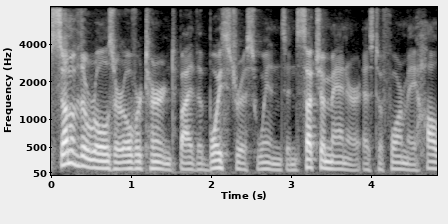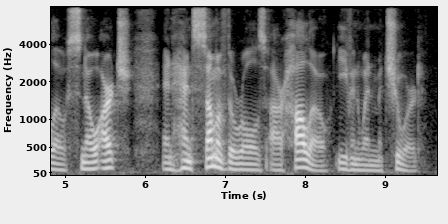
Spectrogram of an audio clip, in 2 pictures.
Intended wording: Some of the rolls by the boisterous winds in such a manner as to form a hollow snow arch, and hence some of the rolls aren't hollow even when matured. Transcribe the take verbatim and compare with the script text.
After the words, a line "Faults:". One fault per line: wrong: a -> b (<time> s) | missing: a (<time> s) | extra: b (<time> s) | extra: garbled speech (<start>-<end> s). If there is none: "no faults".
Some of the rolls are overturned by the boisterous winds in such a manner as to form a hollow snow arch, and hence some of the rolls are hollow even when matured.
Faults:
extra: are overturned (0.8 s)
wrong: aren't -> are (7.5 s)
